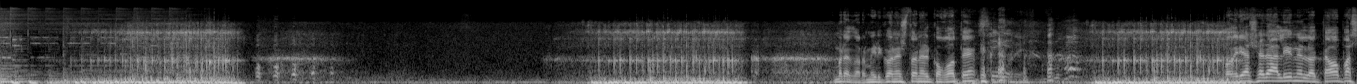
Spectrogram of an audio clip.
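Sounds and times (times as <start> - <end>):
loud rasping snoring: 0.8 - 3.3, 5.4 - 8.4, 10.8 - 12.5
laughter: 2.5 - 3.5, 9.7 - 10.9
quiet breathing: 2.6 - 3.6, 7.3 - 8.4
speech: 8.4 - 10.9, 12.4 - 13.5.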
